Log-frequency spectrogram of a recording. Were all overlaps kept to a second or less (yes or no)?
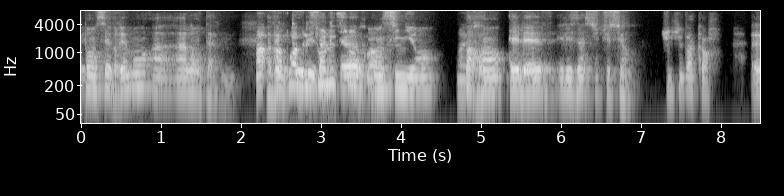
no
